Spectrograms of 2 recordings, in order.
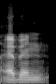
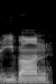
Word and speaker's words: Ebon: kids get captured meanwhile Evan uh or Ebon are how we pronounce it uh goes to Paris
